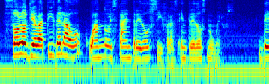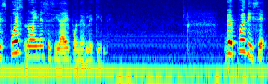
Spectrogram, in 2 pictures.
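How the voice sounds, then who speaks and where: A woman teaching a grammar lesson, her fairly high voice carrying a gravelly, creaky texture. She lays out each rule at an unhurried pace and reads example sentences aloud, often tagging a questioning "right?" to keep her class with her. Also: a bit bright. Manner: explains slowly, checks with "¿no?" and "¿de acuerdo?".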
